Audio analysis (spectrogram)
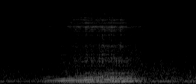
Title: snoring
